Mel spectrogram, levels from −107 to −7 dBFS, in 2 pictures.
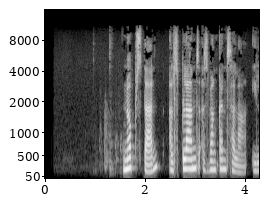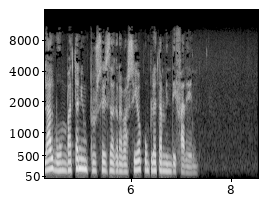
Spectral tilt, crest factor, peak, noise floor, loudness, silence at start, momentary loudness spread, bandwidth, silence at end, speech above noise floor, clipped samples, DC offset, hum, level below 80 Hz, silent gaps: -3.5 dB/octave; 22 dB; 0 dBFS; -68 dBFS; -22 LUFS; 1.2 s; 12 LU; 11.5 kHz; 1.25 s; 46 dB; under 0.1%; under 0.1%; none; -72 dBFS; none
